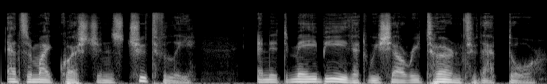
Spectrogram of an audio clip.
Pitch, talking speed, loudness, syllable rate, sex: 95 Hz, 165 wpm, -18 LUFS, 4.2 syllables/s, male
